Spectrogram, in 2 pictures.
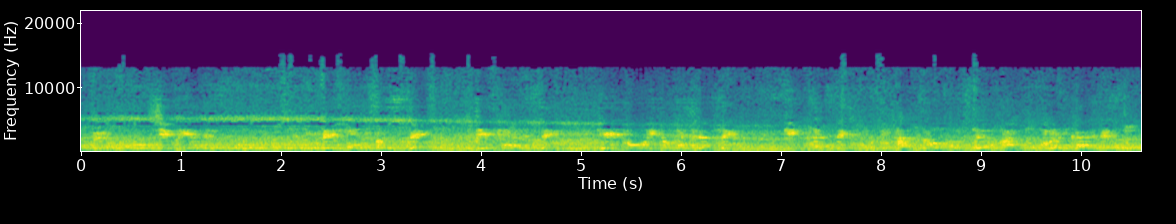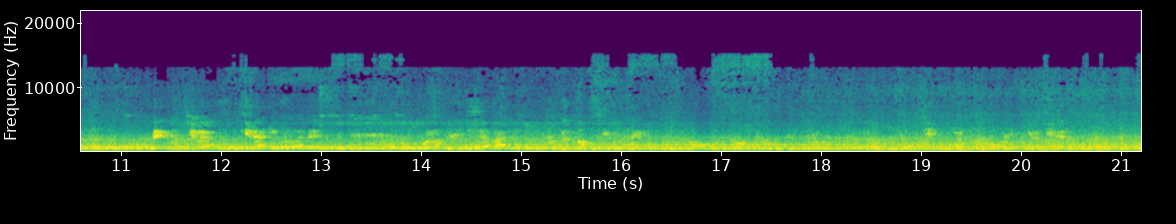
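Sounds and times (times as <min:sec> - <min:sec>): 
Tokyu 5050 series commuter train rattling on the Toyoko and Minatomirai lines: 0:00.0 - 0:21.2.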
